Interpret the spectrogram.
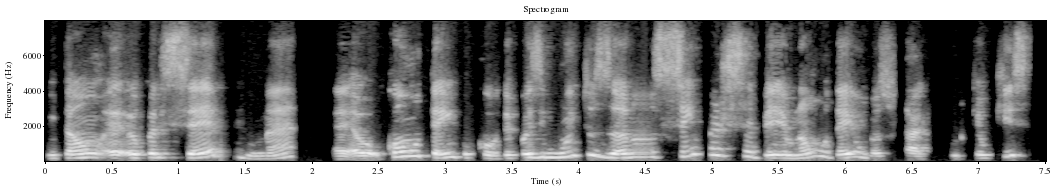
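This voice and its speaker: A woman in her thirties from southern Brazil, co-hosting a casual chat and telling a story in a chatty, animated way. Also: a little high, moderate pace, hardly any pauses, slightly rough. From far west of Santa Catarina, Brazil. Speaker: co-host. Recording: dull lo-fi audio.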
